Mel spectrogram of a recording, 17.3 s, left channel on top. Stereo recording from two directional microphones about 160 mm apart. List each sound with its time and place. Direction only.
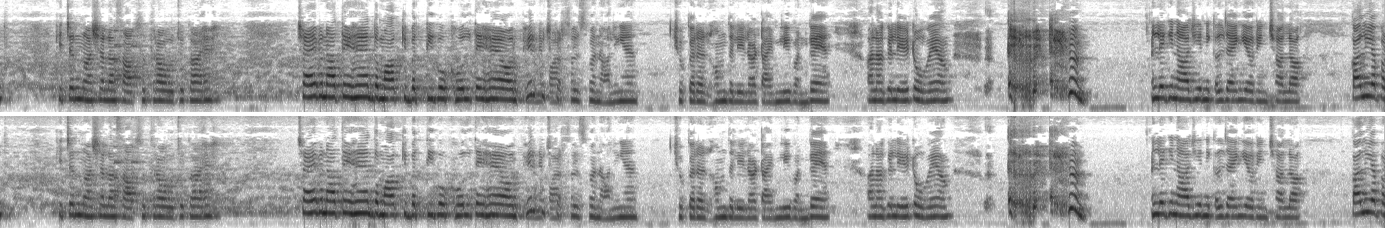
0.7 s a woman's voice: 10° right (ahead or behind)
3.7 s a woman's voice: 10° right (ahead or behind)
10.8 s a woman's voice: 5° right (ahead or behind)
